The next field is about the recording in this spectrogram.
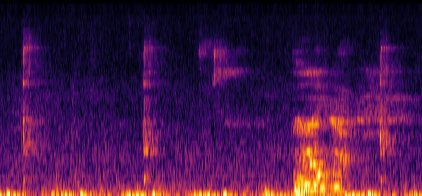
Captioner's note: mouse clicks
